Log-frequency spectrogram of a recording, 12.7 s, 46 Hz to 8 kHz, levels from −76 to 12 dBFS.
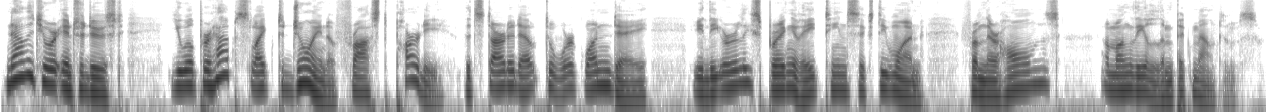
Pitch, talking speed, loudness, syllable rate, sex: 125 Hz, 170 wpm, -19 LUFS, 4.9 syllables/s, male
